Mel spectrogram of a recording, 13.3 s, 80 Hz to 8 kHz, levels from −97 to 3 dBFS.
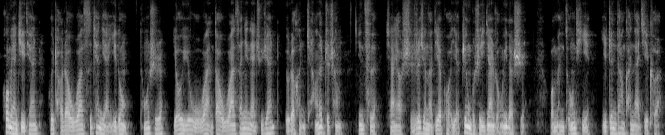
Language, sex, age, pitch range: Chinese, male, 20-39, 95-120 Hz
